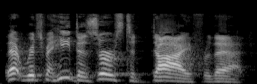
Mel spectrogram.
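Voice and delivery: angry verdict. Retold or imitated. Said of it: "David's angry".

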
